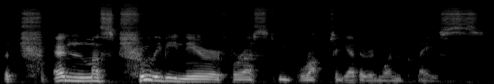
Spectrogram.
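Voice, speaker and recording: A man's voice: mid-range voice, big pitch swings, unhurried, a little mellow, husky. A man voicing an ancient male elemental spirit, speaking solemnly in a storybook reading.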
